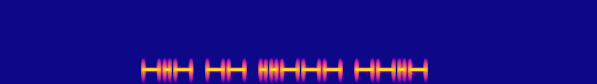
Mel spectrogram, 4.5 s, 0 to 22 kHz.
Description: Morse code, heard as a keyed tone, about 30 wpm, 700 Hz. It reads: KM2Q
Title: USA Call Signs - 4 Characters - 3x Character Spacing - 30wpm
